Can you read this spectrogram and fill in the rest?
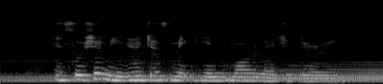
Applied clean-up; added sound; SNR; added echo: none; Piano; 8 dB; reverberation time 0.2 s.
